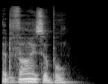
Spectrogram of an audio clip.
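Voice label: "advisable", British English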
